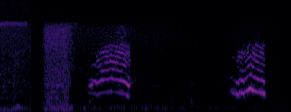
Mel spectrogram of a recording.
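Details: Chinchilla giving two drawn-out harmonic squeaks, each bending up and then falling. The second is louder and rises then dips. A short burst of noise comes early, with a low hum underneath.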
